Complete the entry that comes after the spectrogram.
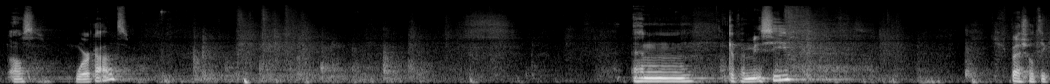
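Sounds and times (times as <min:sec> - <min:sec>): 
speech: 0:00.1 - 0:01.4, 0:06.4 - 0:08.2, 0:10.1 - 0:10.4
footsteps on a home staircase: 0:01.5 - 0:06.2, 0:07.2 - 0:10.4.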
